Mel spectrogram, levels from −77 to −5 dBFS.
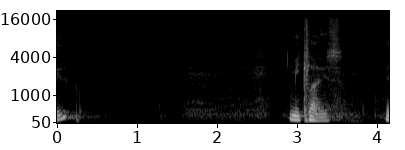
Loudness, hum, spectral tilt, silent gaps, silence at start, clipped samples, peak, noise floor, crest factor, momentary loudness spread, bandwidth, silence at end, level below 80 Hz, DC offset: -36 LUFS; none; -6.5 dB/octave; none; 0 s; under 0.1%; -20 dBFS; -76 dBFS; 20 dB; 27 LU; 17.5 kHz; 0 s; -72 dBFS; under 0.1%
